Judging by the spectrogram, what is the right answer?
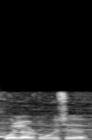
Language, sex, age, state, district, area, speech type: Assamese, male, 45-60, Assam, Charaideo, urban, spontaneous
